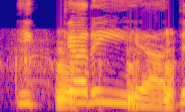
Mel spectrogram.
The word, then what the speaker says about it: Ikaria: And, of course, I'm saying Ikaria, and you're saying it so much more in such a better way. Tell me how to pronounce it one more time.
